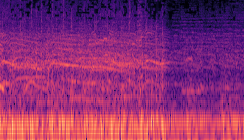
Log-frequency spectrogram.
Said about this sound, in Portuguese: Eles estão vindo! Eu estou ouvindo os gritos deles!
